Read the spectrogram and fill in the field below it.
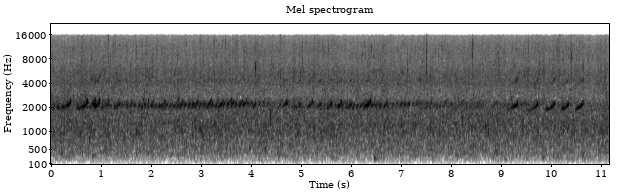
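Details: Kajika frog calling on a summer night at Water Park Shirayama, Yokoze, Chichibu District, Saitama, Japan, recorded with a TASCAM DR-05X: quick bursts of short whistled upswept notes in runs of three to five, over a steady rush of flowing water.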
